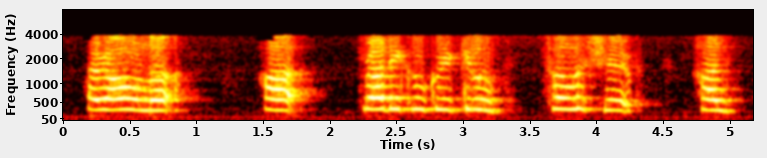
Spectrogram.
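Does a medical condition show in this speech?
Yes: quadriplegic cerebral palsy; uses a wheelchair, left hand largely useless, concentration issues.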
